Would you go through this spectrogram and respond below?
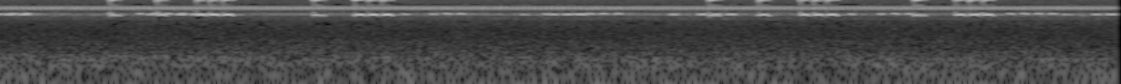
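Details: Insect chirping from a fixed camera: a continuous very high drone carries frequent rapid bursts of clicking pulses, grouped in twos and threes about once a second, over a faint low murmur.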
